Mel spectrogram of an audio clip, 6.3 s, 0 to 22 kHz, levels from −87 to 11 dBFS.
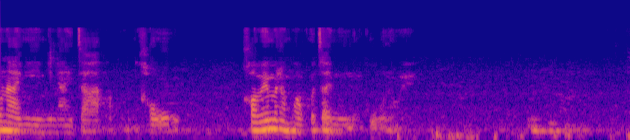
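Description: Nellymoser compression throughout: the speech is rough, hissy and smeared underwater, with nothing above 10.6 kHz, likely from coarse fixed-bit block coding consistent with 44 kbps.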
